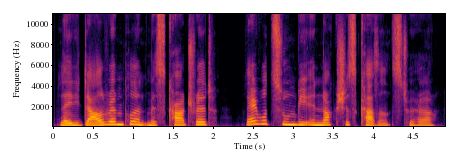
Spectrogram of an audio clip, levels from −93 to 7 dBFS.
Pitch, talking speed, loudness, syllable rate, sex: 230 Hz, 145 wpm, -15 LUFS, 4.9 syllables/s, female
